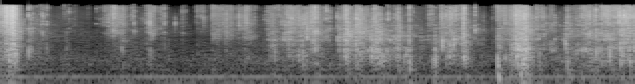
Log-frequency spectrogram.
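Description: Crinkly packaging wrap being handled and torn open by hand: irregular crackling and rustling, with louder bursts at the very start and about five seconds in.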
